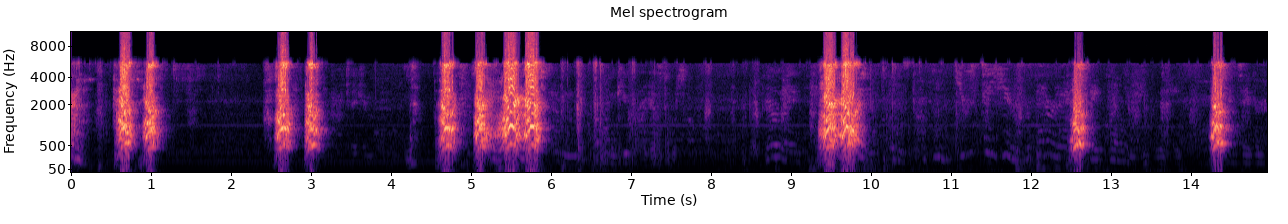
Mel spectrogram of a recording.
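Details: Playing rough with a 3-month-old husky lab mix puppy, Snoopy, a very vocal 5-year-old Manchester Terrier mix, lets out loud, sharp barks that sound aggressive but are harmless. About a dozen barks come in pairs and quick clusters, with quiet gaps between them.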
